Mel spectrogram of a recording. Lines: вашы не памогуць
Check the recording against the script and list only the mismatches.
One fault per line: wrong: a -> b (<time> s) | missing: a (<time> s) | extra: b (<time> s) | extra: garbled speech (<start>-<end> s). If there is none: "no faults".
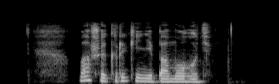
extra: крыкі (1.2 s)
